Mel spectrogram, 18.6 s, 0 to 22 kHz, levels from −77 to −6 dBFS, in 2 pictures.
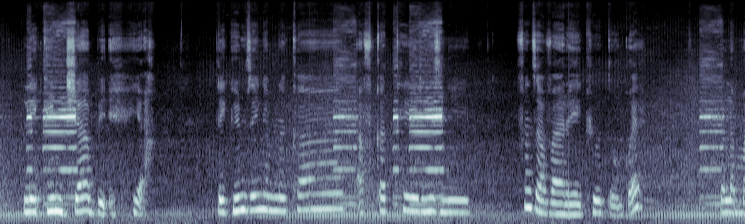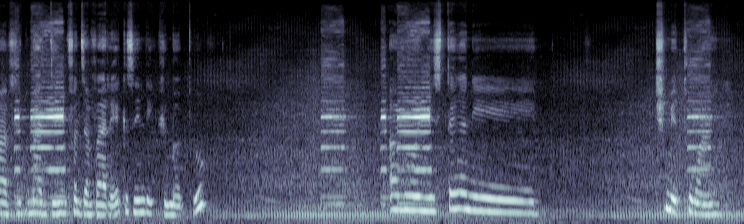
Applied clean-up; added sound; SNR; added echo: none; Motor vehicle (road); 3 dB; none.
